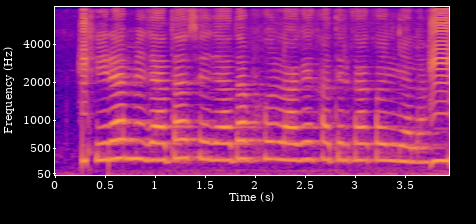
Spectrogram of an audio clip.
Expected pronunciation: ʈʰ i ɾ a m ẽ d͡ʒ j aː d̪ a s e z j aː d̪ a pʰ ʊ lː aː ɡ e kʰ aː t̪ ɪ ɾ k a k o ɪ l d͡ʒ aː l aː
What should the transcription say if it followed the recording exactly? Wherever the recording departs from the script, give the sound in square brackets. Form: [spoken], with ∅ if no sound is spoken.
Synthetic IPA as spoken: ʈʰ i ɾ a m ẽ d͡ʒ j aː d̪ a s e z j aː d̪ a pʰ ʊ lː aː ɡ e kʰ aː t̪ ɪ ɾ k a k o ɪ l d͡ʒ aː l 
